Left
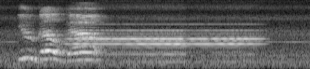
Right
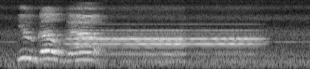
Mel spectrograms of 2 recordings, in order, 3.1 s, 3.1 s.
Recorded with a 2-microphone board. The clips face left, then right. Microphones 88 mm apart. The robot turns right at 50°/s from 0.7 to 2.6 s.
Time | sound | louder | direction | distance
0.2 | a child speaking | right 3 dB | 45° right (ahead or behind) | 1.2 m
